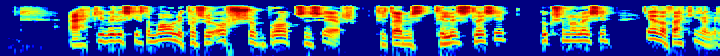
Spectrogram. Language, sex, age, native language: Icelandic, male, 20-29, Icelandic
